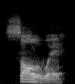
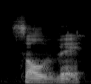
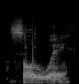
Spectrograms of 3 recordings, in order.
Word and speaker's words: salve: first rule is that all V's make a w sound for example the uh the Latin word for hello is a Solway which despite how they pronounce it in Rome too much to my chagrin is Solway not Salve Solway second rule is that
